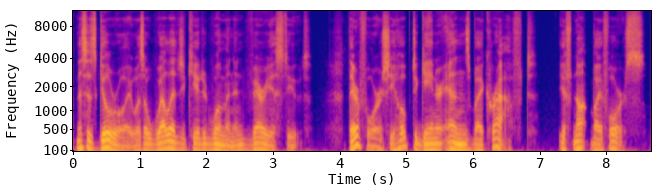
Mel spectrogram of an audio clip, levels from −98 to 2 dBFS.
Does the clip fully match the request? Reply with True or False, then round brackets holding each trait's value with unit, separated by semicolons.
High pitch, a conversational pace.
False (100 Hz; 160 wpm)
